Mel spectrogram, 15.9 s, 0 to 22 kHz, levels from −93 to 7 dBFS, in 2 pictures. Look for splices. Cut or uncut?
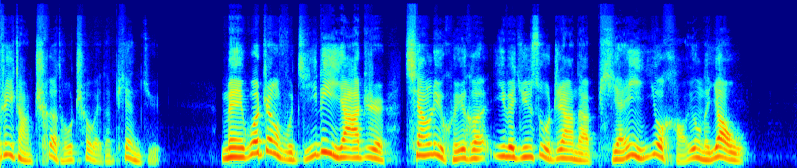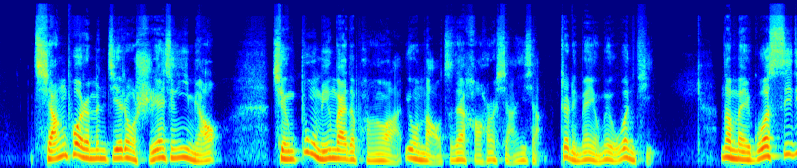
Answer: uncut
